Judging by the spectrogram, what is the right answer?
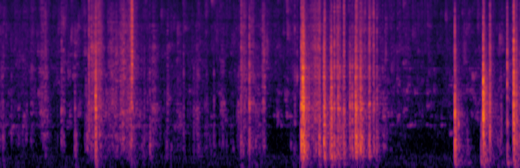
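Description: Small plastic toys clicking and clattering against a plastic tray as they are handled, with a louder burst of close handling noise about four seconds in.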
